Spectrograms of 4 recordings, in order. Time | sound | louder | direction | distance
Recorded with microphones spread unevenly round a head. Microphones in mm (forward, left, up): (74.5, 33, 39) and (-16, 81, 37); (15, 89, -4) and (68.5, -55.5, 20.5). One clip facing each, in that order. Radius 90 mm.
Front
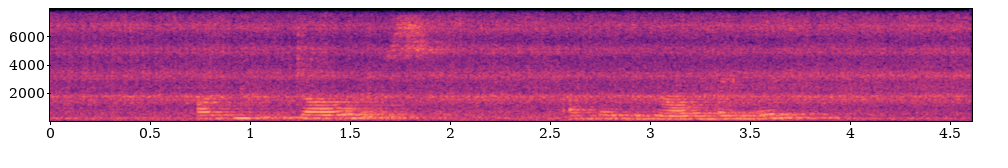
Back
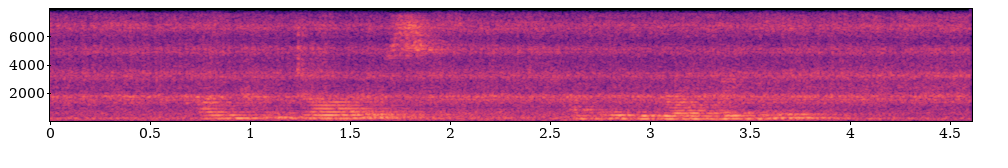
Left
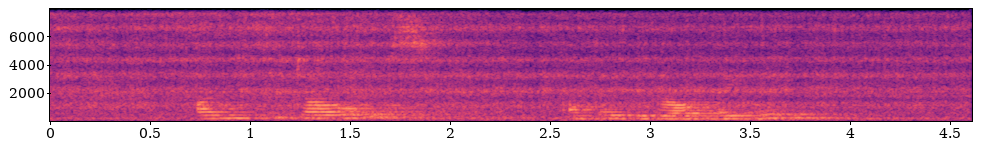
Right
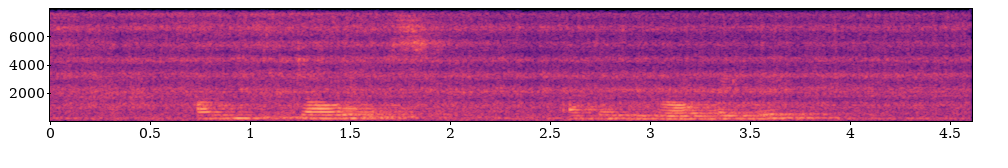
0.7 | a woman speaking | front 2 dB, right 1 dB | 10° left | 4.5 m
